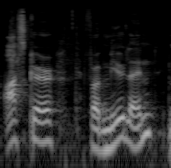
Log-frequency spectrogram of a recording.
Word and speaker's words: Oscar Vermeulen: Today Jeff and I are speaking to Oscar Vermeulen.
